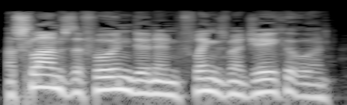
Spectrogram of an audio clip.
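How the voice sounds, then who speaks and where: Recorded with studio quality and no echo, an actor narrates a dramatic audiobook as a foul-mouthed, quick-tempered Scottish hard man with an Edinburgh accent. His mid-range voice stays close to an everyday one at a moderate pace, while the narration itself is aggressive, colloquial, irritable and scornful.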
